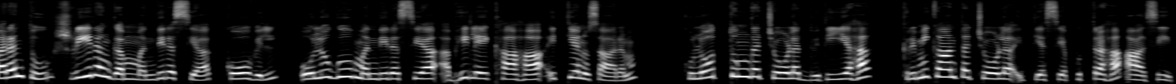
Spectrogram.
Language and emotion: Sanskrit, neutral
